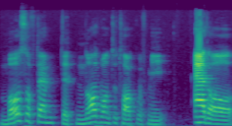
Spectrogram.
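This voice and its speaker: With a German accent, a man speaks at a fairly slow pace in a fairly high pitch. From Germany. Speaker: gaming streamer. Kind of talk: casual chat. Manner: halting, many repeated words.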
